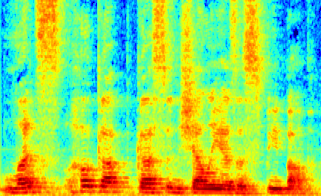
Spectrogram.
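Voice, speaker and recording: A man's voice: on the high side, measured pace, warm tone. Casual male podcast host in echoey room. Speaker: podcast host and radio show writer. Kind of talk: casual conversational interview. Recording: roomy, slightly distant mic.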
